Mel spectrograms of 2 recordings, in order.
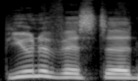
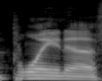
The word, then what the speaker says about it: Buena Vista: So, yeah, Buena Vista, not Buena, for those of you who are just joining us.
